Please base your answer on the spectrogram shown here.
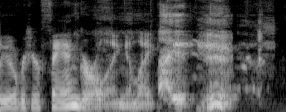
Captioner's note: both giggling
